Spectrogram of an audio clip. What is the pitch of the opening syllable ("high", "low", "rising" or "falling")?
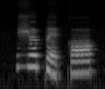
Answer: high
